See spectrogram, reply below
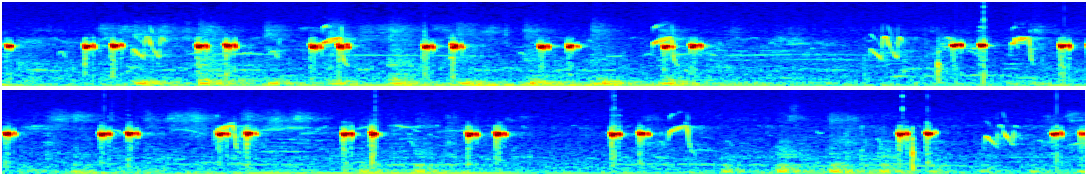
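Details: Calling female common quail: a long run of crisp double notes, high and even in pitch, repeated steadily with one brief gap, otherwise quiet surroundings.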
